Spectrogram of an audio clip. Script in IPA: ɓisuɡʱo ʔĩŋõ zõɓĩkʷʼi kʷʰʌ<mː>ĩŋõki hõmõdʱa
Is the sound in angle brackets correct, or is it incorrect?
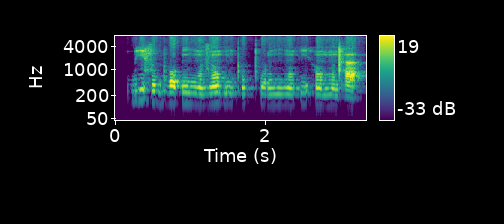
incorrect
